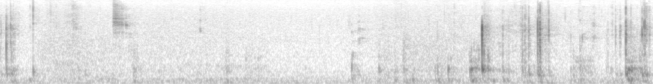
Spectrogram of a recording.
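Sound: sipping a soft drink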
